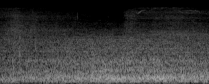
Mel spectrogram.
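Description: Steady, even rushing background noise with no clear tones or knocks.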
